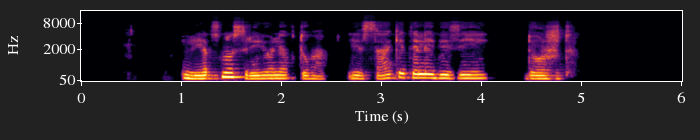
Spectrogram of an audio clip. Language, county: Lithuanian, Šiauliai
